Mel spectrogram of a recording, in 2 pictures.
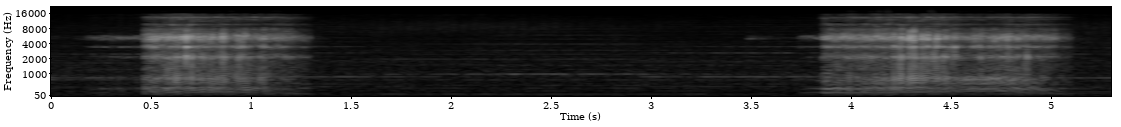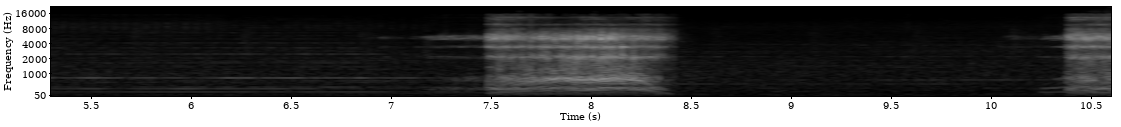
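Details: A friend who fell asleep 12 hours into watching a 24-hour livestream, snoring: loud, harsh snores about every 3.5 seconds, roughly 17 a minute, with quiet pauses between and faint background music.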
